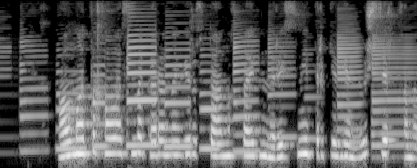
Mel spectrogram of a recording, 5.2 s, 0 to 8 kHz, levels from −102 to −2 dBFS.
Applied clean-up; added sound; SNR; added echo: classical method spectral subtraction.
